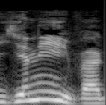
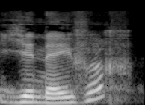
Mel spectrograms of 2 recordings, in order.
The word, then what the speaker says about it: Genever: Da sagst du nämlich auch schon das, wo ich gerne im ersten Teil unseres Interviews hingehen würde, nämlich auf ich habe jetzt immer Geneva gesagt, aber du hast jetzt so schön Geneva gesagt. Ist das die korrekte Aussprache? – Na, in, in den Niederlanden sagen wir Geneva.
